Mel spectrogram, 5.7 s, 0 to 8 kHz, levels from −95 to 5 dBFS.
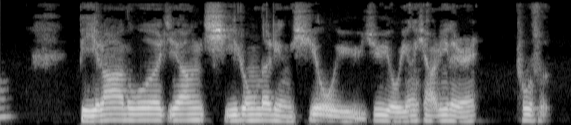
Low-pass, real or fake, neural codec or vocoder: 7.2 kHz; real; none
